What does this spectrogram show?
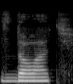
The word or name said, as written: zdolať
